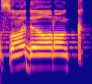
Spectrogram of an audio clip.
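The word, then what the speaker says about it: صدرك: Alam nashrah laka sadrak. Alam nashrah laka sadrak. Ayat pertama, ayat kedua, ayat ketiga, ayat keempat diakhiri dengan huruf kaf. Cara membaca kaf mati dan tak mati ada sedikit desisnya.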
